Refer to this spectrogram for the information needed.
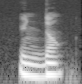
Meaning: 1. tooth 2. cog (tooth on a gear)
- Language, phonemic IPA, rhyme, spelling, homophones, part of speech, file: French, /dɑ̃/, -ɑ̃, dent, dam / dams / dans / dents, noun, Fr-dent.ogg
